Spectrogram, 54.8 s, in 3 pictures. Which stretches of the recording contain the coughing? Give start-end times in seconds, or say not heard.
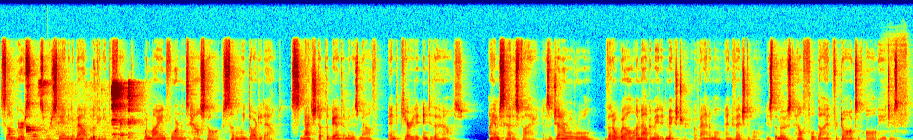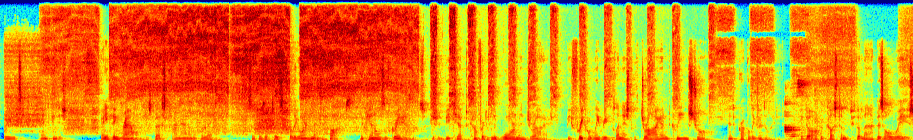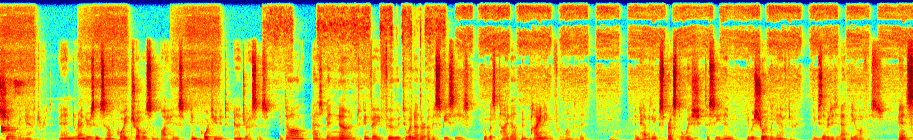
0.5-2.9, 34.0-34.7, 36.5-37.1.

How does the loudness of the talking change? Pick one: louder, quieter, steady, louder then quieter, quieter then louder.
steady.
